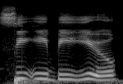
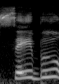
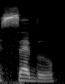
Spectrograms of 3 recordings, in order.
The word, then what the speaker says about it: Cebu: So, technically in the Tagalog alphabet, the letter E can be pronounced E or E like the letter I. So, I say Cu. Cebu. And I know some people say su, but usually it's either su or sebu.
